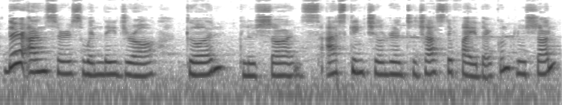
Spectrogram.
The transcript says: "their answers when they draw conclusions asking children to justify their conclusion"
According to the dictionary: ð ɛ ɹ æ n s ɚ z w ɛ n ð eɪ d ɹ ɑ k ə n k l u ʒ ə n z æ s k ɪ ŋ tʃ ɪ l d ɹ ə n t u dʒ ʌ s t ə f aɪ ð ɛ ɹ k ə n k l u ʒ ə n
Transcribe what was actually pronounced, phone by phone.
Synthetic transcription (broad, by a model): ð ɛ ɹ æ n s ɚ s w ɛ n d eɪ d ɹ ɑ k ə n k l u ʃ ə n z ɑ s k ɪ ŋ tʃ ɪ l d ɹ ə n t u dʒ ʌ s t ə f aɪ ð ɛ ɹ k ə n k l u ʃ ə n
